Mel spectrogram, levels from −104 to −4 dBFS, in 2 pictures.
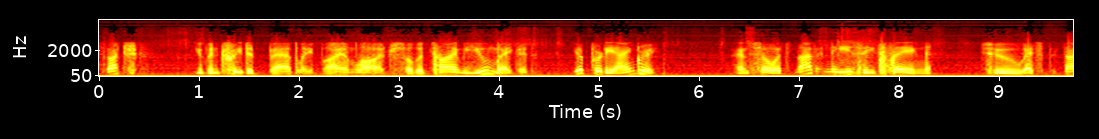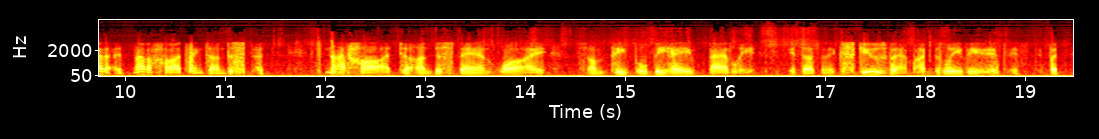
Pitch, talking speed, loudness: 145 Hz, 165 wpm, -22 LUFS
